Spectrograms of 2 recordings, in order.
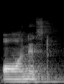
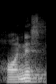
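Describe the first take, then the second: First: The word begins with a vowel sound. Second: The word begins with an h sound. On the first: The speaker calls it right. "ओ से शुरू हो रहा है" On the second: The speaker calls it wrong. "हॉनेस्ट नहीं पढ़ेंगे"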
